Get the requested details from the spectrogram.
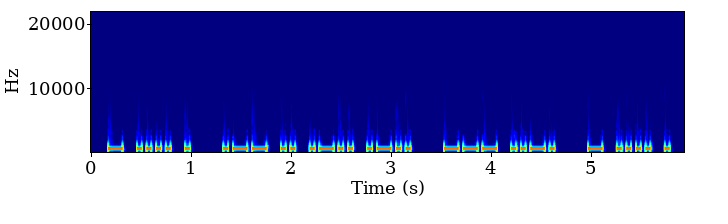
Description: Morse code, heard as a keyed tone, about 25 wpm, 700 Hz. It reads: THE WILL OF THE
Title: Sentences from Top 1500 Words 25wpm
